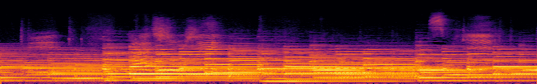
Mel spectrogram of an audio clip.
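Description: Slow piano music, held chords changing every second or two, suited to a ballet barre exercise.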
